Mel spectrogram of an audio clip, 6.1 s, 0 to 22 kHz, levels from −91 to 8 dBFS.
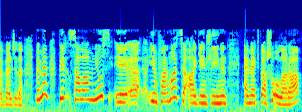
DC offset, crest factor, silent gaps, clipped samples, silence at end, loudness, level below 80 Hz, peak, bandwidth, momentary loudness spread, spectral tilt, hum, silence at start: under 0.1%; 12 dB; none; under 0.1%; 0.1 s; -13 LUFS; -46 dBFS; 0 dBFS; 8.8 kHz; 5 LU; -4.5 dB/octave; none; 0 s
